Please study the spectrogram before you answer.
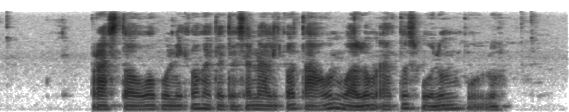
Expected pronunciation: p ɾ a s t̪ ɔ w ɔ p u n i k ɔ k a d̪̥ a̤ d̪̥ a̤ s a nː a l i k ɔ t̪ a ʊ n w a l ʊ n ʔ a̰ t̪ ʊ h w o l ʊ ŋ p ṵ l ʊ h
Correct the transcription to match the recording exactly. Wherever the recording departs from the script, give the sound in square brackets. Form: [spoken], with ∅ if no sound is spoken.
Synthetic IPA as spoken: p ɾ a s t̪ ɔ w ɔ p u n i k ɔ k a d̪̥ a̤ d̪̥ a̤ s a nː a l i k ɔ t̪ a ʊ n w a l ʊ [ŋ] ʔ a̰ t̪ ʊ [s] w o l ʊ ŋ p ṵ l ʊ h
